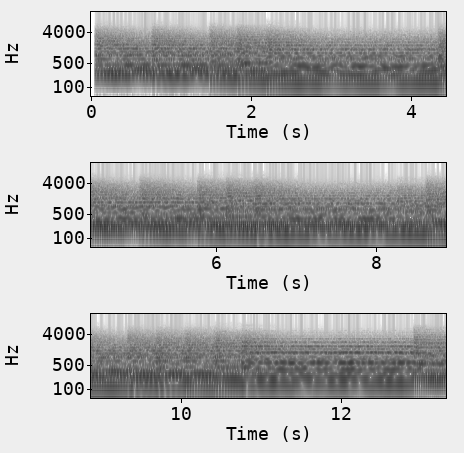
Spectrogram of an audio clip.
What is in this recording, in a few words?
Lullaby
